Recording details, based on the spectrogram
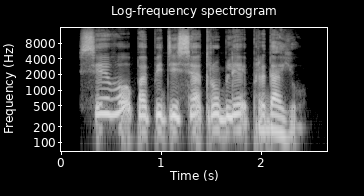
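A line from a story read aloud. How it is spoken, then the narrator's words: Sad smiling old woman. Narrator (Russian): грустно улыбнулась старушка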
